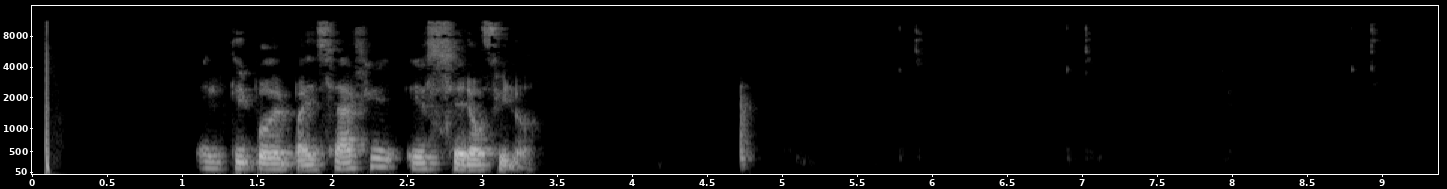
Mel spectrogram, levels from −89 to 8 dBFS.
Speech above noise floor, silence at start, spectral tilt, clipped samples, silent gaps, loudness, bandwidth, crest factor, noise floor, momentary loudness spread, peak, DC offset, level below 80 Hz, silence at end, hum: over 64 dB; 0.1 s; -5.5 dB/octave; under 0.1%; 0.54-1.08 s; -27 LUFS; 11.5 kHz; 22 dB; under -90 dBFS; 23 LU; -10 dBFS; under 0.1%; -70 dBFS; 4.6 s; none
